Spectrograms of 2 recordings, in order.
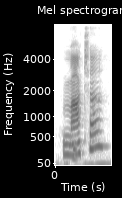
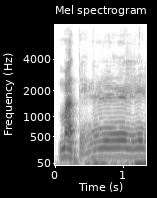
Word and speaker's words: mate: What matcha? Mate.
